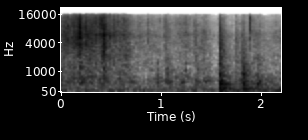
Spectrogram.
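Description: Handling noise as a small four-volt fan is picked up and shifted on a wooden workbench: rustling and knocking, with a short low-pitched sound about one and a half seconds in.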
